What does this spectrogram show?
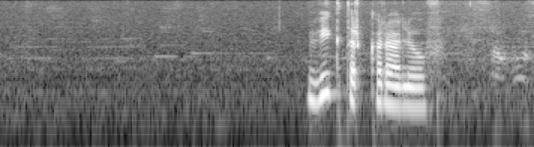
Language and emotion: Russian, neutral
